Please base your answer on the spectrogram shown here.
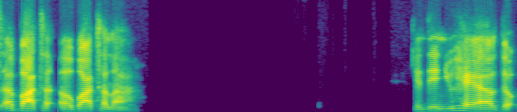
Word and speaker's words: Obatala: And then the throat chakra is associated with abata. Okay, I'm going to say it wrong. Abatala. Again, bringing in clarity, speaking truth, aligning with divine communication. That's Obatala.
